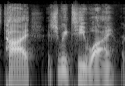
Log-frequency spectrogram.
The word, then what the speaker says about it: Tay: throws me off that her name is spelled ta y t cuz my dyslexic brain reads it as Tay so I say Tay even though I know it's Tai it should be Ty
